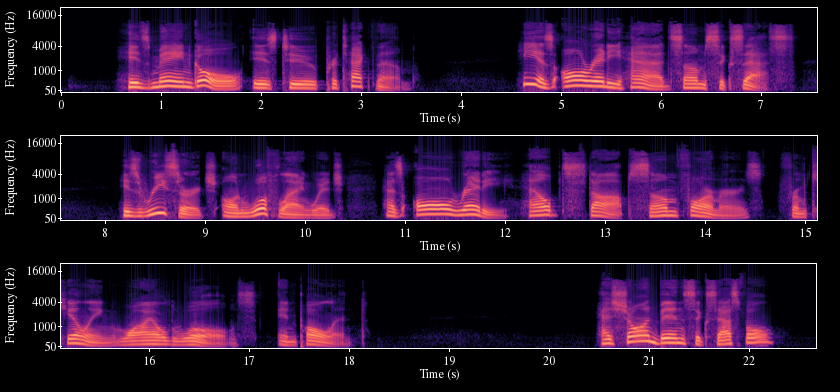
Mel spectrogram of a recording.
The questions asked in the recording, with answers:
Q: Has Sean been successful?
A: Yes, his research on wolf language has stopped some farmers from killing wild wolves in Poland.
